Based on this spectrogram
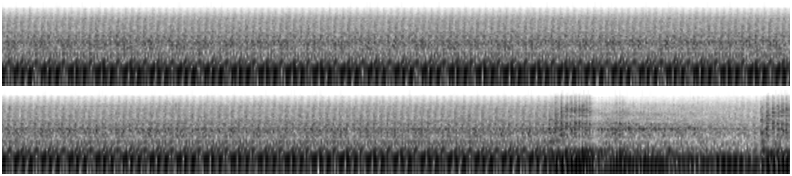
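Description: Diesel settles into a steady idle of about three beats a second, even and unforced, with a brief rev near the end.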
